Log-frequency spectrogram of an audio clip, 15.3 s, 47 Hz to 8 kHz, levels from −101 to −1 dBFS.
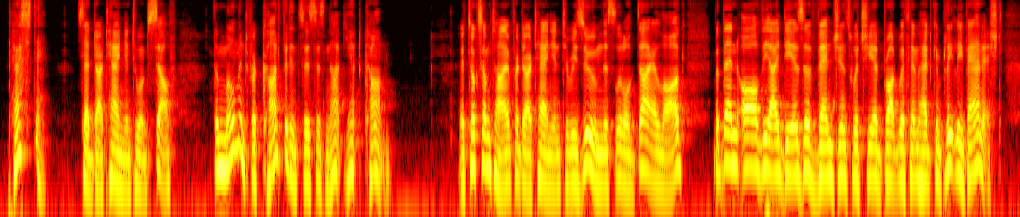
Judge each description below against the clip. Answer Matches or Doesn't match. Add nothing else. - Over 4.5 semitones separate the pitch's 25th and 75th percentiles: Matches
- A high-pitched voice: Doesn't match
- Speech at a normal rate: Matches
